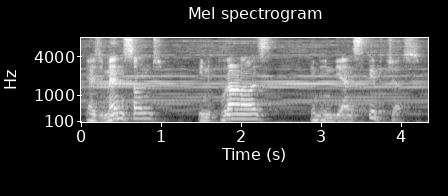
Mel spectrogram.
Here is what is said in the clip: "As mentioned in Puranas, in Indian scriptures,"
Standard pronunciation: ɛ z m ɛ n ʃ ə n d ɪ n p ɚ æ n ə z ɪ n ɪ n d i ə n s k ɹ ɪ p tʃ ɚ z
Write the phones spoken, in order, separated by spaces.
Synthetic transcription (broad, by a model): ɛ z m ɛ n s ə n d ɪ n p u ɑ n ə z ɪ n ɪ n d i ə n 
